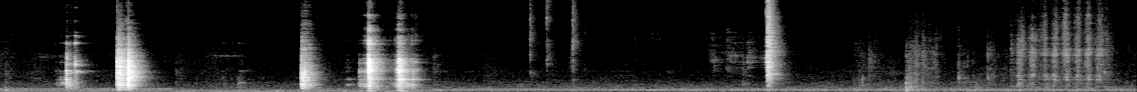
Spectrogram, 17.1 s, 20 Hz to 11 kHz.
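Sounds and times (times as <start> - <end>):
dishes clattering: 0.9 - 2.3, 4.6 - 6.4.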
